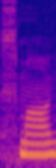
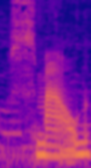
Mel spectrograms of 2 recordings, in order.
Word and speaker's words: Smaug: Everyone's like Smog, it's like, no, Smaug.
